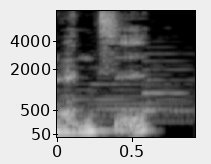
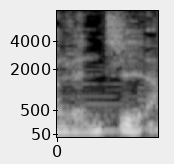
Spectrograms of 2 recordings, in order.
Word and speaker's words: 人质: 哦，或者是说一些老弱妇孺，那掳回去当人质啊？对不起，发音应该叫人质啊。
